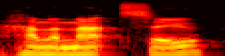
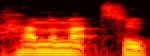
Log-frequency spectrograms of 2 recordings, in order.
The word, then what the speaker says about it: Hamamatsu: So across the board you have people pronouncing it hamatsu. Hamatsu. Uh, Hammats. And then like pausing for a second like there's Hamamatsu castle. Hammats castle. Hammats castle. The the the the inconsistency is maddening.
